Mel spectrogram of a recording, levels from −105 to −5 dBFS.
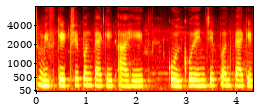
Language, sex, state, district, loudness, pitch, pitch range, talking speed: Marathi, female, Maharashtra, Gondia, -18 LUFS, 205 Hz, 200-215 Hz, 125 wpm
